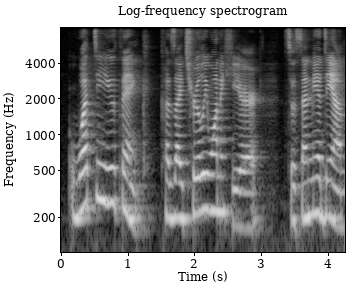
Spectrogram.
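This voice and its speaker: A woman speaks with a bright, sharp tone, and the room echo is audible. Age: 30s. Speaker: podcast host. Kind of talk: casual monologue.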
